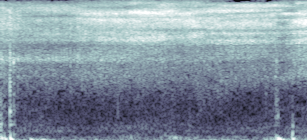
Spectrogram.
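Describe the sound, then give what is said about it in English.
A steady, airy fizzing hiss from a bottle of orange vanilla Coca-Cola being twisted open, holding at an even level for a couple of seconds, with a few faint low knocks and no voices. “Are you ready? I'm opening it now.”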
